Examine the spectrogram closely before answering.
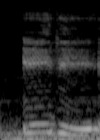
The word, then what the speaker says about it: EDI: what's your name edie edie is the phonetic pronunciation of edi that is an acronym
